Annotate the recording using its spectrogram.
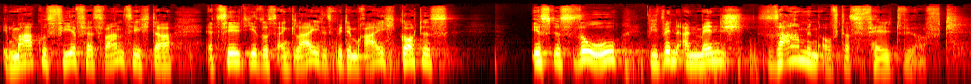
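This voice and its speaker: A man preaching a sermon to a congregation, animated and asking rhetorical questions. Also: fairly high pitch, slow, creaky, slightly rough.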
